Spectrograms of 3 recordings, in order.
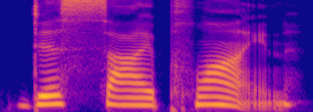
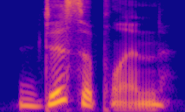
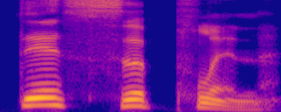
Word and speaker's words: discipline: The most common mistake is putting the stress on the wrong syllable. People sometimes say discipline, with the emphasis at the end. But the correct stress is discipline. The first syllable carries the weight. Discipline. And that last syllable is really short, almost swallowed. Exactly. The final syllable is reduced. It's not a full pline, it's more like plin.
